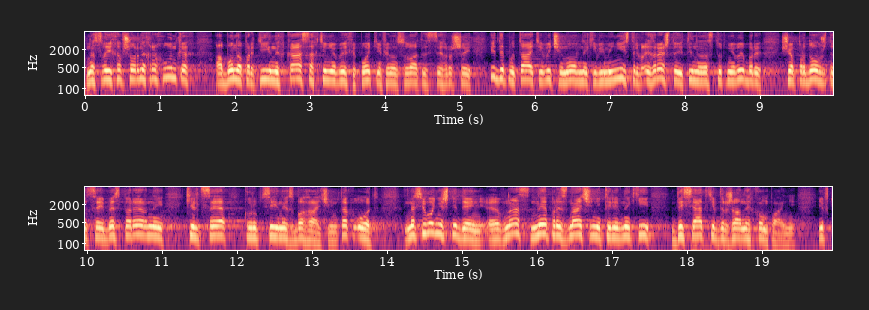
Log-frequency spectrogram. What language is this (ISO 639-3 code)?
ukr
